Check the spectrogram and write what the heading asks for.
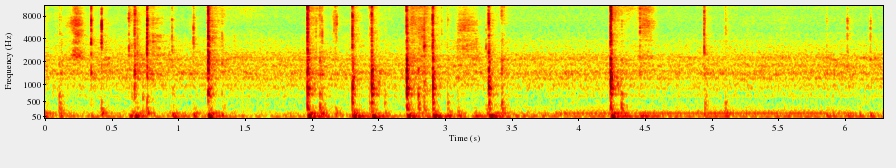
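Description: Typing on a computer keyboard: two quick runs of key clicks with a short pause between, then a single keystroke a little after four seconds in. A faint steady low hum sits under the last two seconds.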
